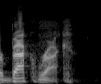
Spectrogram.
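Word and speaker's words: Bachrach: Eben Moss Bachran, or Backrack. Yes, that's how you say it.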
